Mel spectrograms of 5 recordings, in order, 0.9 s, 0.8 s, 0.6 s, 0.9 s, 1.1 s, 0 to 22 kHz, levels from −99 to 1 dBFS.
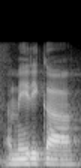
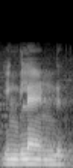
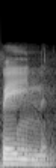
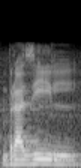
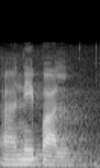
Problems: constant background noise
